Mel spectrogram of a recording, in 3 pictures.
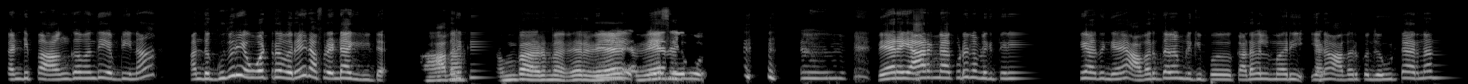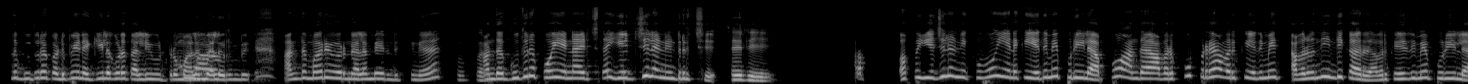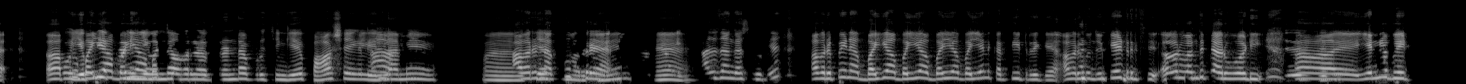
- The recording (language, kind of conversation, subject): Tamil, podcast, புதிய இடத்தில் புதிய நண்பர்களைச் சந்திக்க நீங்கள் என்ன செய்கிறீர்கள்?
- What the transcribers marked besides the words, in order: static; distorted speech; chuckle; laugh; unintelligible speech; "விட்டார்ன்னா" said as "வுட்டார்ன்னா"; unintelligible speech; laughing while speaking: "மலை மேலருந்து"; mechanical hum; in English: "எட்ஜில"; in English: "எட்ஜில"; unintelligible speech; laugh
